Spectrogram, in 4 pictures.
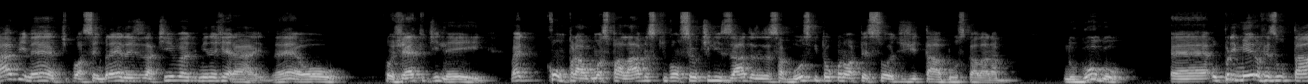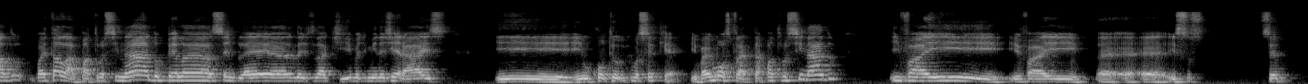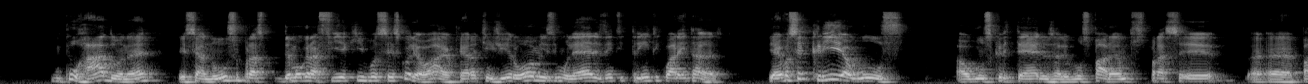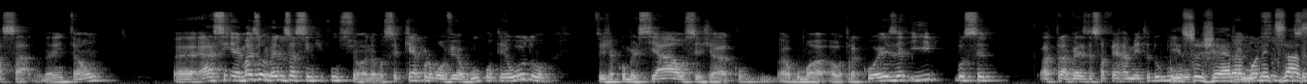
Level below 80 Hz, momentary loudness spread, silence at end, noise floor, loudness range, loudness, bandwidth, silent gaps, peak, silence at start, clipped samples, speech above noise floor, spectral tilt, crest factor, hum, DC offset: -60 dBFS; 8 LU; 0 s; -61 dBFS; 3 LU; -23 LUFS; 13.5 kHz; none; -10 dBFS; 0 s; under 0.1%; 39 dB; -5.5 dB/octave; 12 dB; none; under 0.1%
